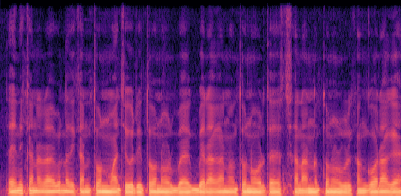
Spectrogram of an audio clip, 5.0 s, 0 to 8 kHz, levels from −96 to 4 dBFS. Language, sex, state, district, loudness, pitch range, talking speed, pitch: Chakma, male, Tripura, Dhalai, -14 LUFS, 95-105 Hz, 190 wpm, 100 Hz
